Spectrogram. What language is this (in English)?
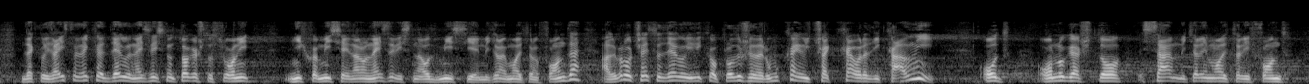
Serbian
